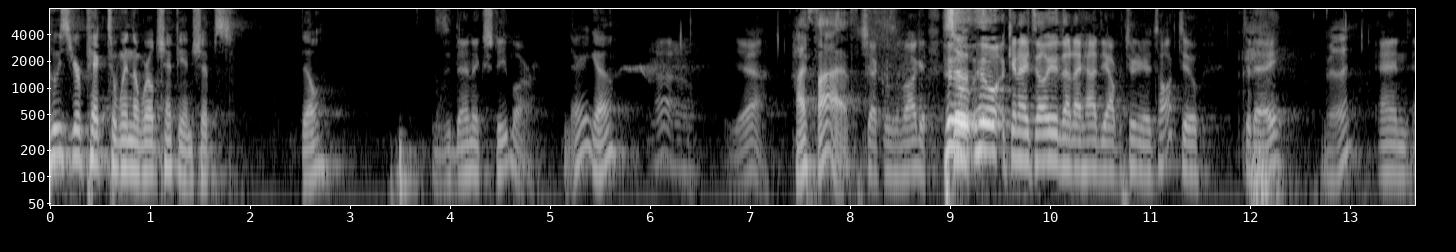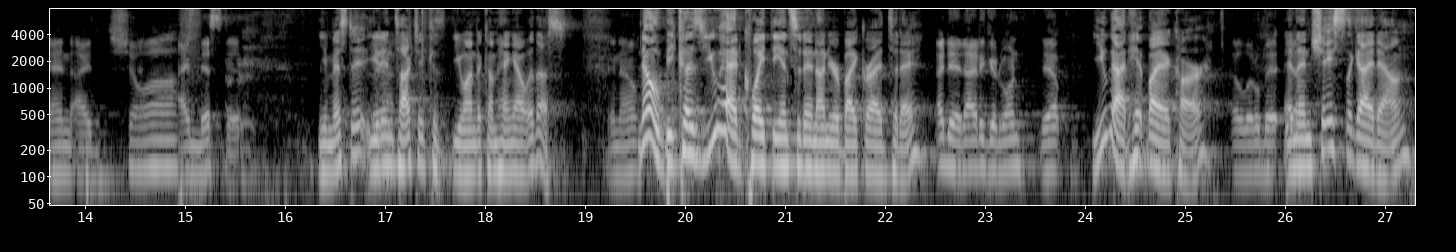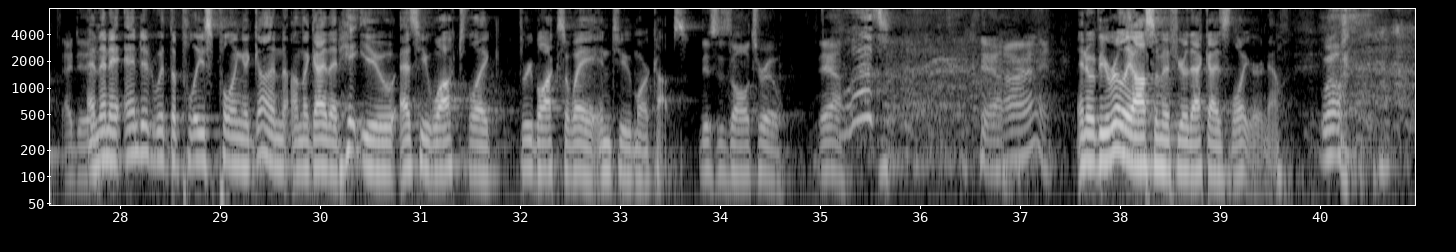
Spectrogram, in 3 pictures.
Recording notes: Live in Richmond VA at the Coalition Theater, Sept 25th, 2015.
